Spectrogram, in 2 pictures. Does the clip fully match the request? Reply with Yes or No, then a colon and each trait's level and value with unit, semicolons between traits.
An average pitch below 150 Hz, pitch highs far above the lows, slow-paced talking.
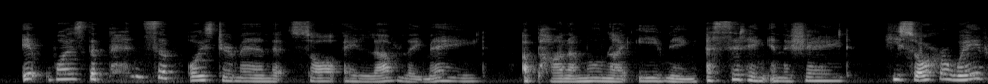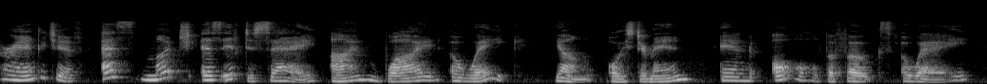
No: medium, 160 Hz; wide, 6.6 semitones; slow, 125 wpm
